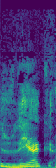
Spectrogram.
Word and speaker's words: Zodiac: Zodiac va ser un assassí, que es pronuncia així, Zodiac, en sèrie, que va actuar a nord de Califòrnia des del mes de desembre de 68 fins a l'octubre de 69.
